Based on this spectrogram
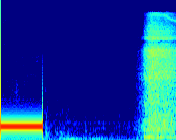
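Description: A phone ringback tone sounds while a call waits to be answered: one steady mid-pitched beep lasting about half a second, followed by silence and then faint hissy noise.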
